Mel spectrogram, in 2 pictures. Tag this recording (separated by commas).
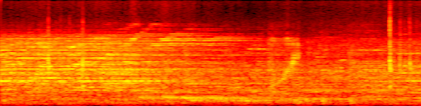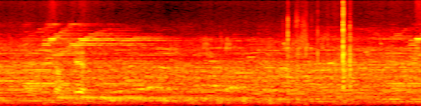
Speech, Music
